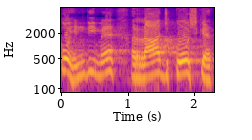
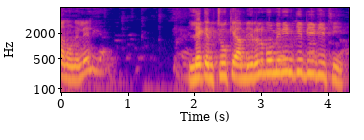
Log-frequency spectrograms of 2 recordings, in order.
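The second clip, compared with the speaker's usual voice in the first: usual speaking voice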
